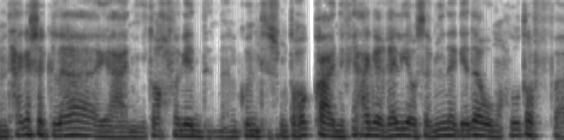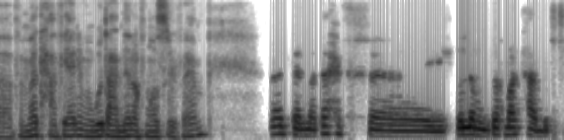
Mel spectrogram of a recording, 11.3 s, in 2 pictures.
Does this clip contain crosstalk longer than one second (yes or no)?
no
